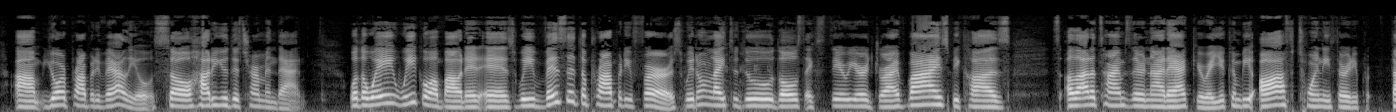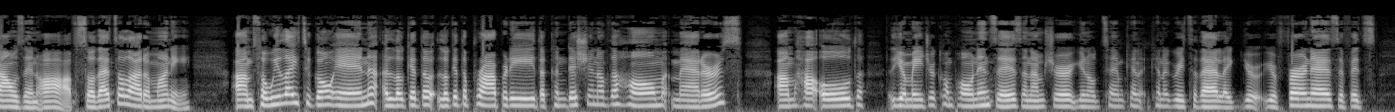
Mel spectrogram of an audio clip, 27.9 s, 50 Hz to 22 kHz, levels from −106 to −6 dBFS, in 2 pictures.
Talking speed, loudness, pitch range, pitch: 210 wpm, -26 LUFS, 185-225 Hz, 205 Hz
